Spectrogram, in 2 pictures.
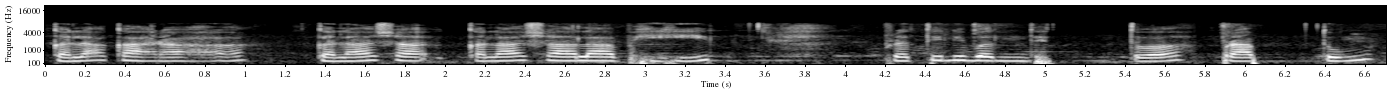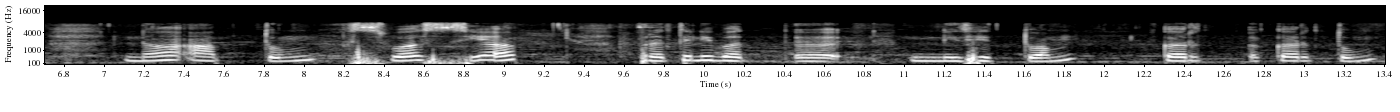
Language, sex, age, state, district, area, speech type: Sanskrit, female, 18-30, Andhra Pradesh, Eluru, rural, spontaneous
